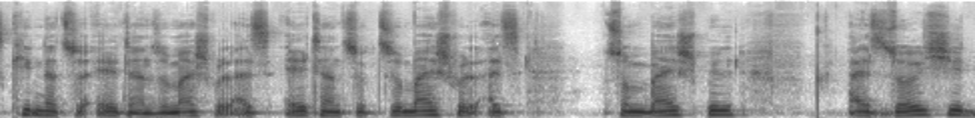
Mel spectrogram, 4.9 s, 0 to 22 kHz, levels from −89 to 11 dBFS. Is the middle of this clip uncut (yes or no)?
no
